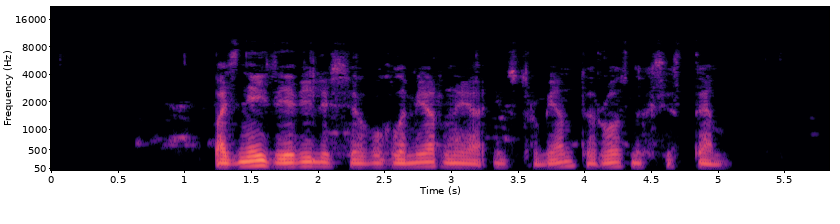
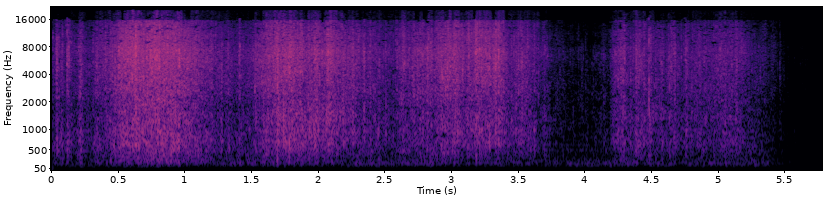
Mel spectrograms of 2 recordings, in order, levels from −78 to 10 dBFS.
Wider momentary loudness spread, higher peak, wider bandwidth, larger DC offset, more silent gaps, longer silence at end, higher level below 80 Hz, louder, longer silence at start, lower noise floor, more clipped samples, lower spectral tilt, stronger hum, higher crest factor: about the same, 14 LU vs 15 LU; first, -2 dBFS vs -6 dBFS; second, 9.2 kHz vs over 20 kHz; neither; neither; first, 0.8 s vs 0.35 s; first, -56 dBFS vs under -90 dBFS; about the same, -23 LUFS vs -25 LUFS; first, 0.9 s vs 0 s; first, -89 dBFS vs -50 dBFS; neither; first, -7 dB/octave vs 3 dB/octave; neither; about the same, 22 dB vs 22 dB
